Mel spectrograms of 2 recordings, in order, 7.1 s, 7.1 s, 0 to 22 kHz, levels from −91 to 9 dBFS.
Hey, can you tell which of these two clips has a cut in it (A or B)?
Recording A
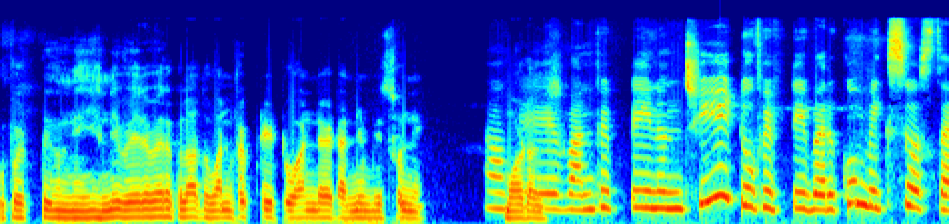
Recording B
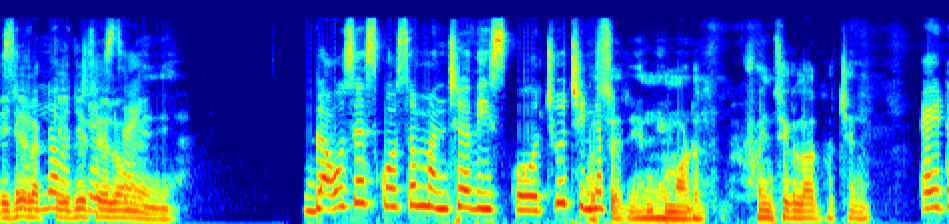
B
